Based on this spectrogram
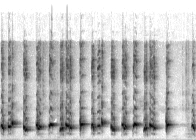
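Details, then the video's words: Lively sooty-headed bulbul song used to train other songbirds: rapid chattering phrases of short, bubbling whistled notes, about seventy per minute, almost continuous, with a brief pause near the end and a quiet background. "SUARA BURUNG TRUCUK KEBO GACOR NGALAS COCOK BUAT PANCINGAN DAN MASTERAN"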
